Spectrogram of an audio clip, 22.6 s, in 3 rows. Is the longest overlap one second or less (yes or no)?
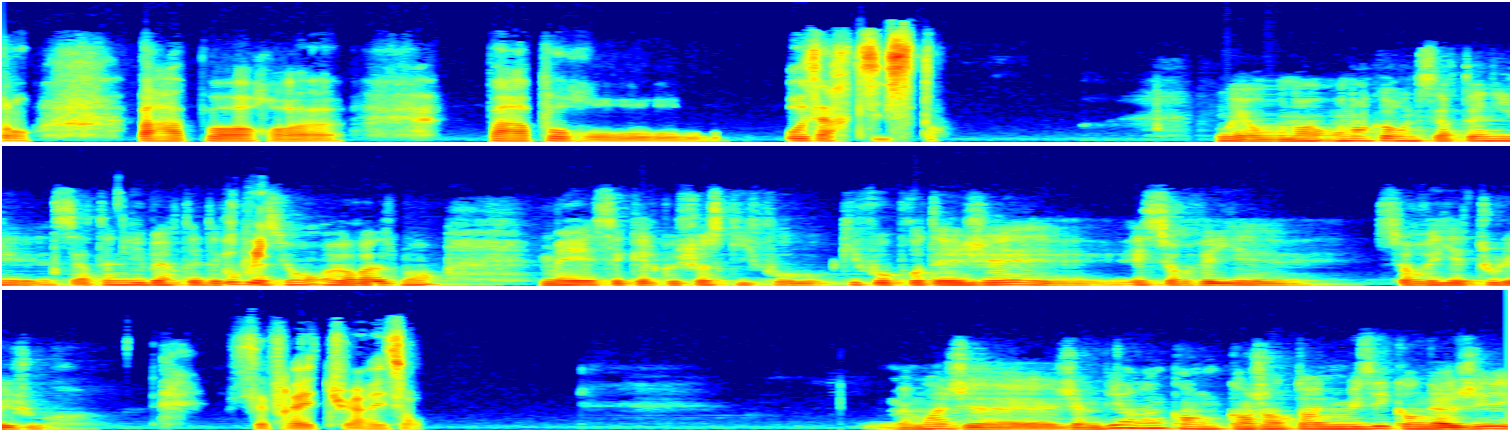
yes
